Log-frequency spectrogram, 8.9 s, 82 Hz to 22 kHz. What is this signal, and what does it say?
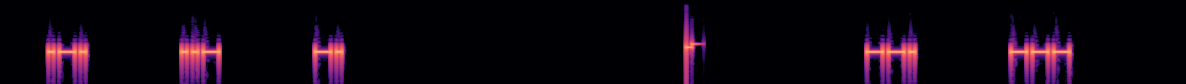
Morse code, heard as a keyed tone, about 30 wpm, spaced as for 10 wpm, 700 Hz. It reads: RUN GO
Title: 6x Character Spacing - Top 300 Words - 30wpm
